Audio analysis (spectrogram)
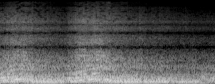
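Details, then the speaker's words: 1963 Oldsmobile Cutlass F85 V8 on a drive after the cracked exhaust Y-pipe was repaired at the split up front, pulling through the revs with a deep, even burble and no ticking or puffing; healthy exhaust. "boy it sounds really good"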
